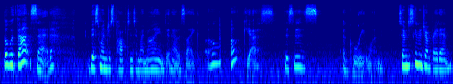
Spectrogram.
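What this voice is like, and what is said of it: Strained, frying voice. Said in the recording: “My voice is already frying”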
